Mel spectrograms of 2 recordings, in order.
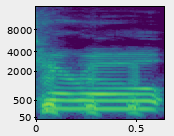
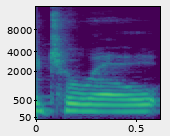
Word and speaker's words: tarot: wrong all these years it's tarot but it's also tarot it's just a matter of where you put the inflection i know i get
